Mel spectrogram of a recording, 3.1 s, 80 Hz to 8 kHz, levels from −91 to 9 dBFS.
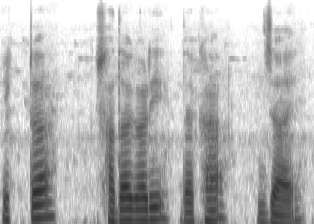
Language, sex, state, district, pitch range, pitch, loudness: Bengali, male, West Bengal, Cooch Behar, 125-155 Hz, 145 Hz, -17 LUFS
